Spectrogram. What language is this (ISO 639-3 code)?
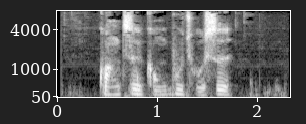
zho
